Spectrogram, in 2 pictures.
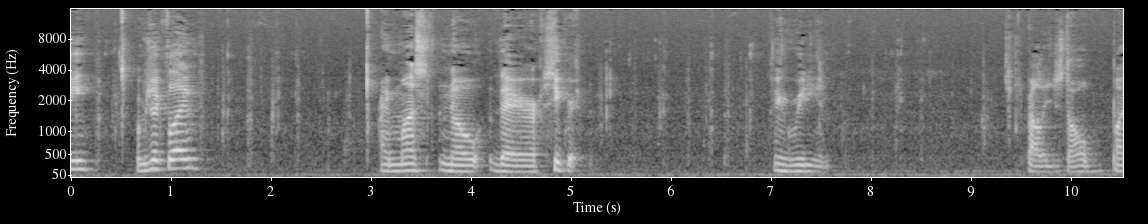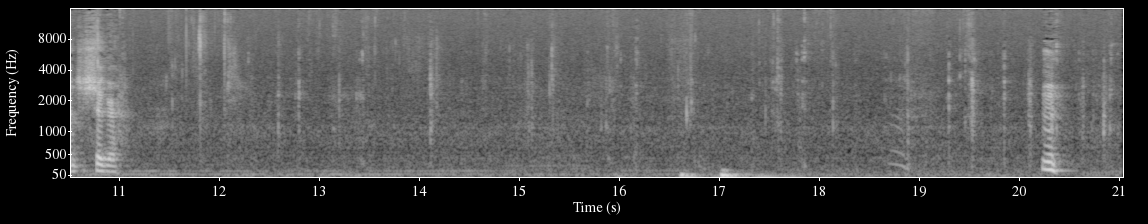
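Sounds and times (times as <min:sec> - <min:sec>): biting and chewing chicken: 0:05.0 - 0:09.7, 0:11.4 - 0:21.0
low thumps: 0:16.6 - 0:17.7
person humming: 0:18.7 - 0:19.1.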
